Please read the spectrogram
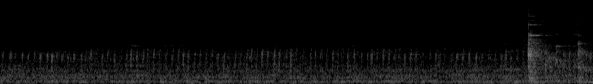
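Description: Egg kuruma gravy simmering in an earthenware clay pot: a faint, steady fine crackle of small bubbles. One soft knock about five seconds in.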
